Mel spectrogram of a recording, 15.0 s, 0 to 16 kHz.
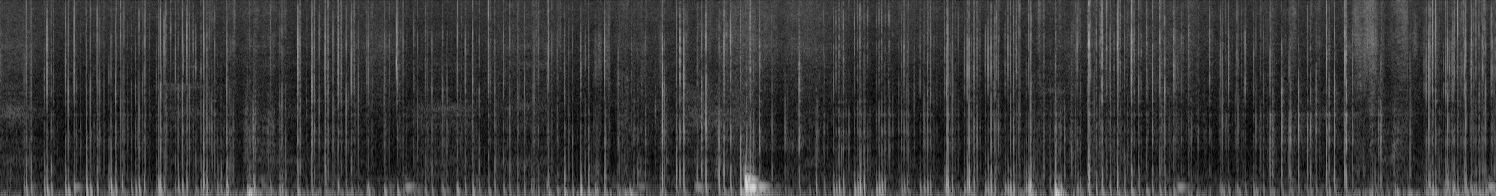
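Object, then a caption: Synthetic leather soccer ball. A full-size black and white soccer ball with a synthetic leather panel cover, hollow and inflated, is held beside the microphone and tapped and scratched with the fingertips. A dense stream of quick, soft, hollow low thuds and light scratchy crackles continues throughout, with one stronger, deeper thump at about 7.5 seconds.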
